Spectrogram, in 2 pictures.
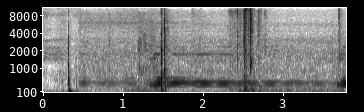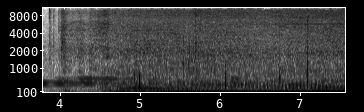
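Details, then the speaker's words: $1,000 junkyard BMW X5 running cheap temporary oil and transmission fluid, cold start on day 2: sharp clicks, then it catches into a loud, steady cold idle with no knock, expected to quieten; normal healthy cold start. "Man, that sounds amazing. It's crazy how that stopped. And it's gonna quieten up."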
